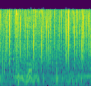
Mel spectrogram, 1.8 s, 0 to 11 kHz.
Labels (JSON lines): {"label": "biophony, cascading saw", "recorder": "SoundTrap 600 or HydroMoth"}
